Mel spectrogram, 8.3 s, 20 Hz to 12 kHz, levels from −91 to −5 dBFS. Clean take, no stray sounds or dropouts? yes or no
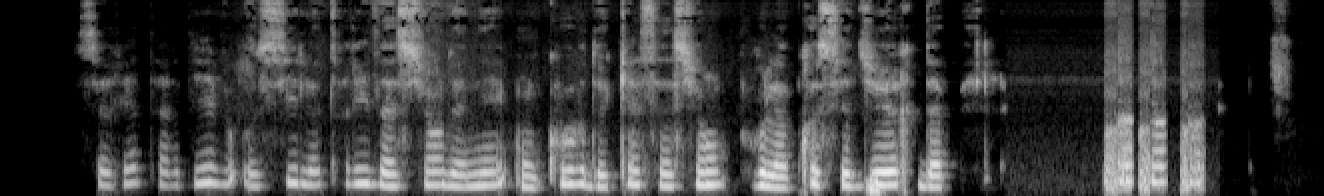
no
